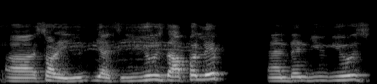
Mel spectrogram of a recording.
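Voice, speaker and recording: A man's voice: high-pitched, moderate pace, muffled recording. A man whose first language is Bengali explains pronunciation to teachers at an online forum, repeating words as he thinks. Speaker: presenter answering teachers' questions.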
